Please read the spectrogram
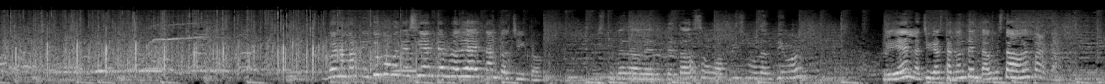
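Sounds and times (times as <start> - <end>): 
faint cheer from a studio audience: 0.0 - 4.2
studio audience applauding on a televised music show: 0.0 - 4.6
speech: 3.6 - 10.9.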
